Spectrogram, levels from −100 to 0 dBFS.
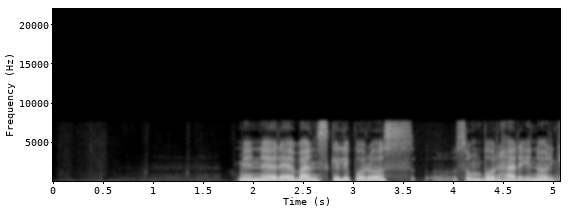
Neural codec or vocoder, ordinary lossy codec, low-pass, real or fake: none; none; none; real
